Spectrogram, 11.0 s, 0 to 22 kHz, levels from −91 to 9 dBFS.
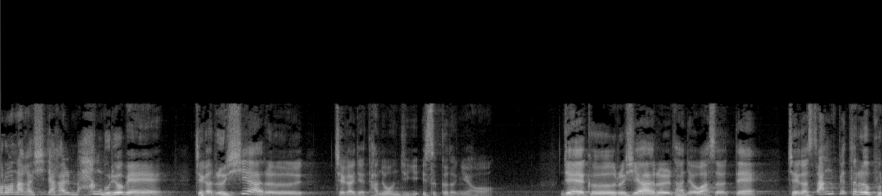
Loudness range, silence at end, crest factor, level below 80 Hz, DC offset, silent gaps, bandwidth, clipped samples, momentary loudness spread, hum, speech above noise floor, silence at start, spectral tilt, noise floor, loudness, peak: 8 LU; 0 s; 20 dB; -50 dBFS; under 0.1%; none; 11 kHz; under 0.1%; 16 LU; none; 36 dB; 0 s; -4 dB/octave; -58 dBFS; -21 LUFS; -2 dBFS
